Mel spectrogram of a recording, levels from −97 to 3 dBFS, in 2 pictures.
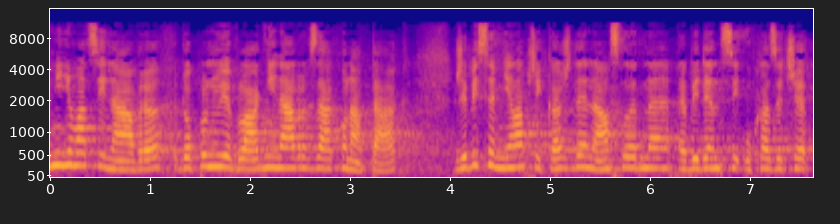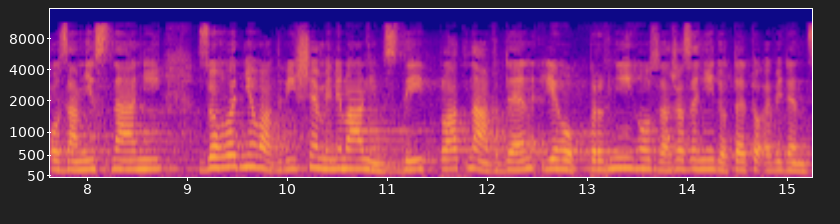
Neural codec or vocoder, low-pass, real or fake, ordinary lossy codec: codec, 44.1 kHz, 7.8 kbps, Pupu-Codec; 14.4 kHz; fake; MP3, 48 kbps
